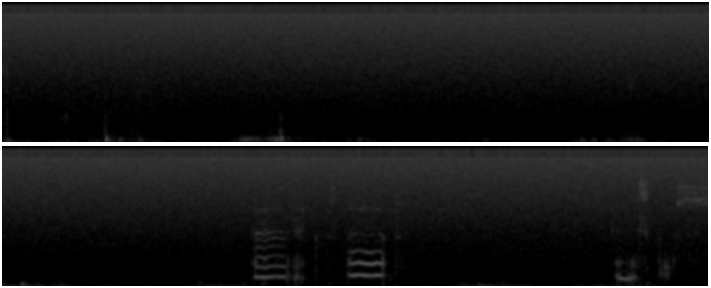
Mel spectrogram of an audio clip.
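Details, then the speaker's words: Stomach rumbling (borborygmi) from a hungry adult during a live painting stream: faint low thumps, then a few short tonal gurgles and growls. "i don't know if you can hear my stomach rumbling nice yeah we'll finish we'll finish we'll finish this gold one and then go get some food that seems like a good plan"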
